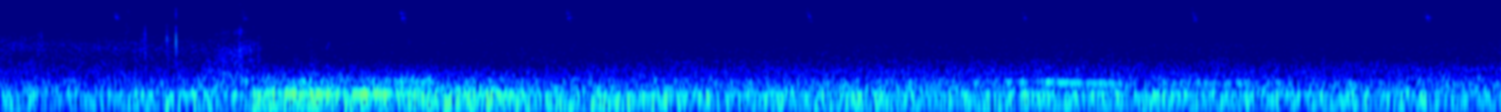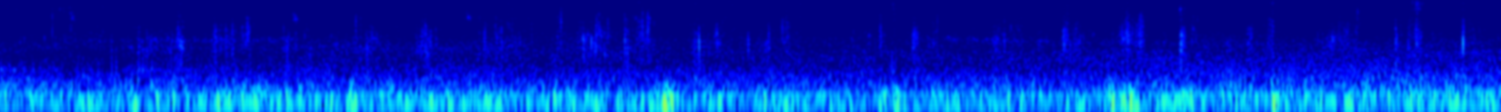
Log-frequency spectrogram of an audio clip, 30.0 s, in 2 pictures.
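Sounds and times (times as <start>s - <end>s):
steady low rumble: 14.6s - 30.0s.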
